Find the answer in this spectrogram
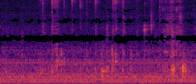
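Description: Someone drinking from a plastic bottle: a faint run of small irregular clicks and crackles from gulping and from the plastic.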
